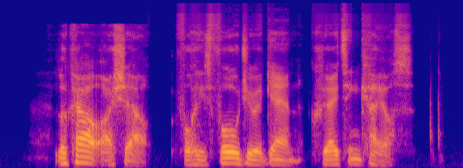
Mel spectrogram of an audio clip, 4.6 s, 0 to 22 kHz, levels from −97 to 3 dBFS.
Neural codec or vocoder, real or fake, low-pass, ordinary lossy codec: codec, 44.1 kHz, 7.8 kbps, Pupu-Codec; fake; 19.8 kHz; Opus, 32 kbps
